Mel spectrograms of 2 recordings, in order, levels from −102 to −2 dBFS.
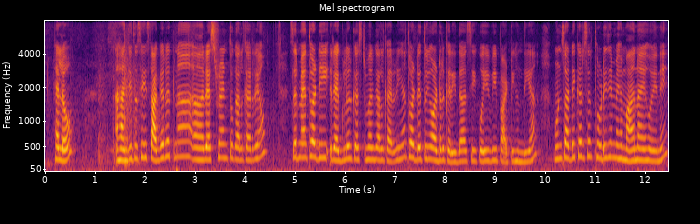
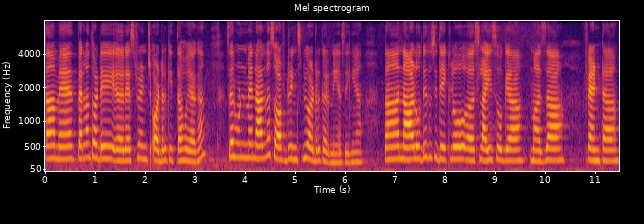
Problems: background sounds at intervals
